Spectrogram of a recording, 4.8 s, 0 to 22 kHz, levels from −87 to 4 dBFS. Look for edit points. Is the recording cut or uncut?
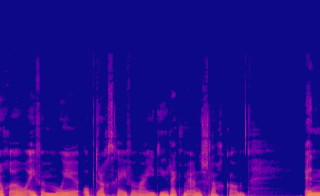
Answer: uncut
